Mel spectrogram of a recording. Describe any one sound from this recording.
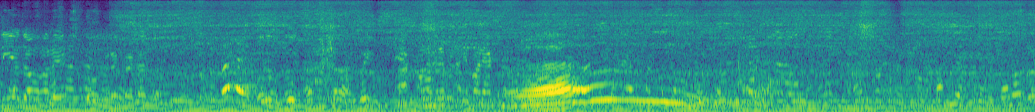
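A young man talks loudly.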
